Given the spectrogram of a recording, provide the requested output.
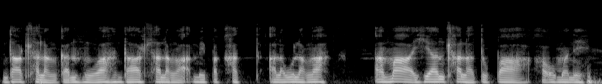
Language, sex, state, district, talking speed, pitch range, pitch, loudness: Mizo, male, Mizoram, Aizawl, 210 wpm, 105-115 Hz, 110 Hz, -19 LUFS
